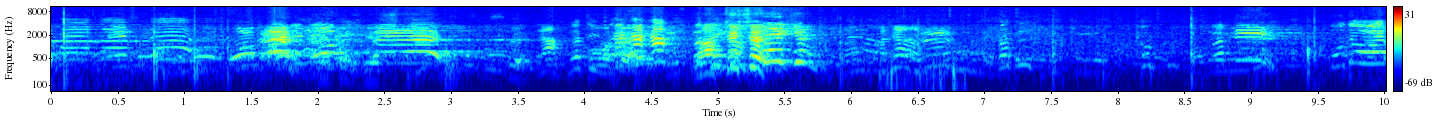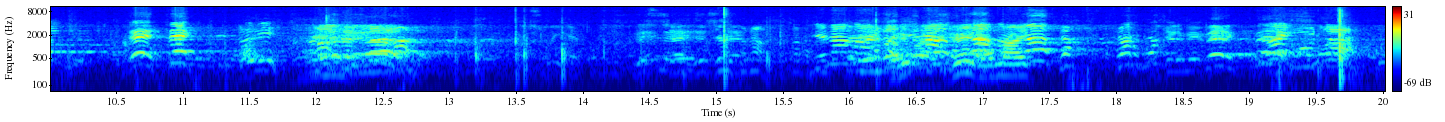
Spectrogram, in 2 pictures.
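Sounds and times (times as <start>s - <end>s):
footballers calling and shouting: 0.0s - 20.0s.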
